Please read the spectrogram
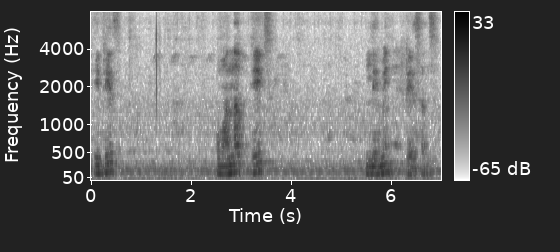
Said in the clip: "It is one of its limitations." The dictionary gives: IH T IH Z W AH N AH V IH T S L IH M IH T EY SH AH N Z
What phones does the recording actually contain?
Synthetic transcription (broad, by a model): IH T IH Z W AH N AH P IH T S L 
